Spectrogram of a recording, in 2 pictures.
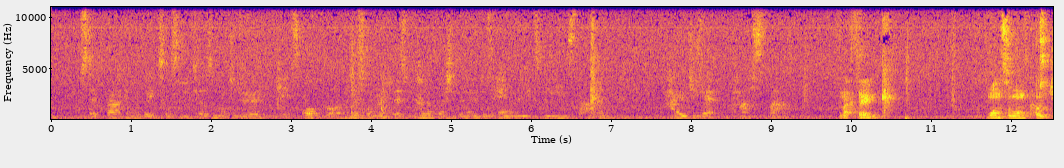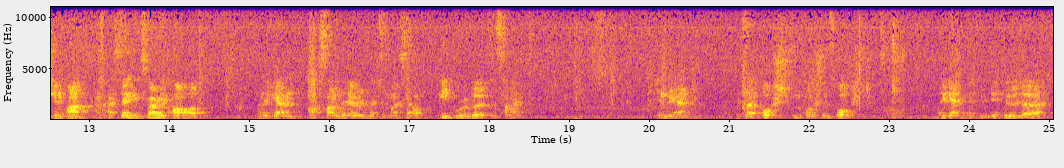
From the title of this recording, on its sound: Audio of my talk from the Agile Wales Conference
